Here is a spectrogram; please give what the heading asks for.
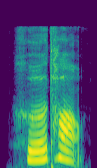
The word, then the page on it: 核桃: hé tao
